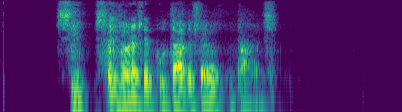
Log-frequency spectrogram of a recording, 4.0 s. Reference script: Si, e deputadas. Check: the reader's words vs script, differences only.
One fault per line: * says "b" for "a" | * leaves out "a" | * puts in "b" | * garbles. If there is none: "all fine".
* puts in "señores deputados"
